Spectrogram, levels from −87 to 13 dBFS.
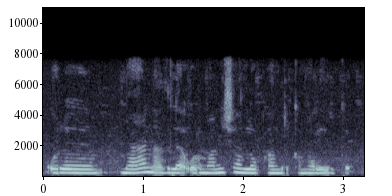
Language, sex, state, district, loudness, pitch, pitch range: Tamil, female, Tamil Nadu, Kanyakumari, -13 LUFS, 240 Hz, 235-255 Hz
